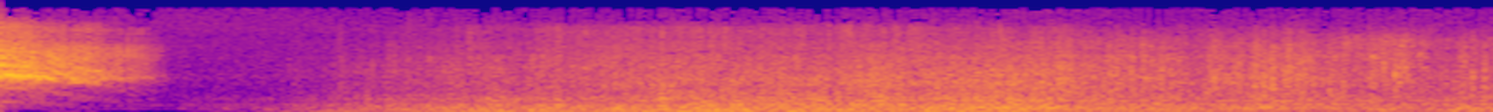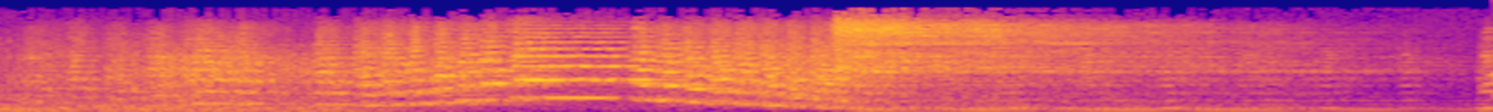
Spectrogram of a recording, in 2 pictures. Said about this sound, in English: From the shelf to the ridge and beyond it, down the sheer white slopes, the loosened snow thundering along beneath me.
